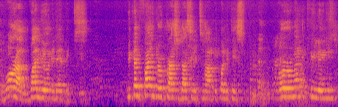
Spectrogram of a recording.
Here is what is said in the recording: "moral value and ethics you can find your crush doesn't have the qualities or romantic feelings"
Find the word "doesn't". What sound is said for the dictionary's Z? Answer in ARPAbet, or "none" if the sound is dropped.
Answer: S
